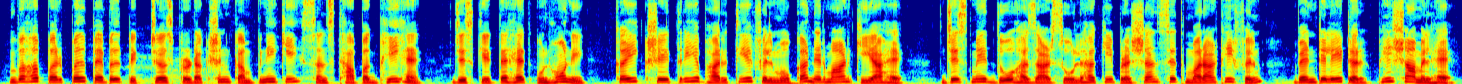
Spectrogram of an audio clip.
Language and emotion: Hindi, neutral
